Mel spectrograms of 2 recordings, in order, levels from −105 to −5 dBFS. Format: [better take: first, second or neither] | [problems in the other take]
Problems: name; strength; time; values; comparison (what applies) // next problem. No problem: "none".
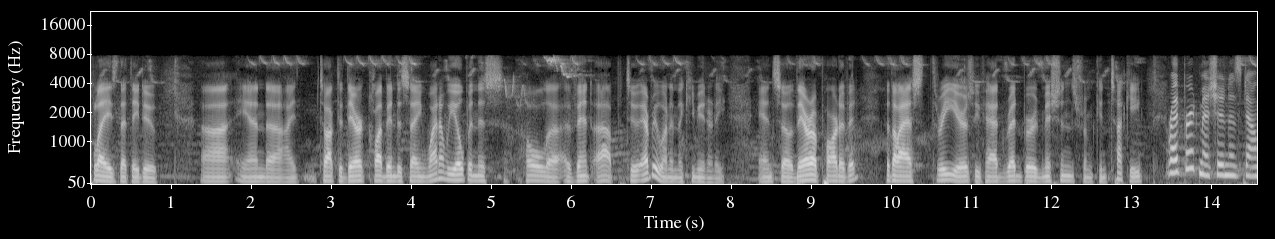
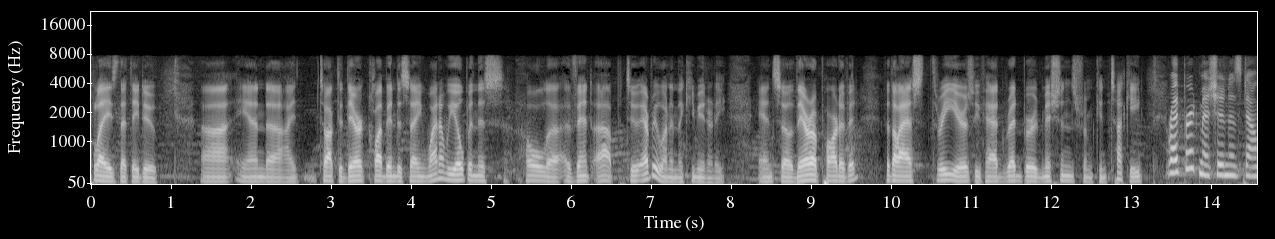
second | background sound (Bird vocalization, bird call, bird song); 20 dB below the speech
